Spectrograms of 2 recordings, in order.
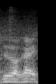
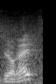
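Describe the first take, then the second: First: The final consonants of the name are silent. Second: The final consonants of the name are sounded. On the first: The speaker calls it right. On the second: The speaker calls it wrong.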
